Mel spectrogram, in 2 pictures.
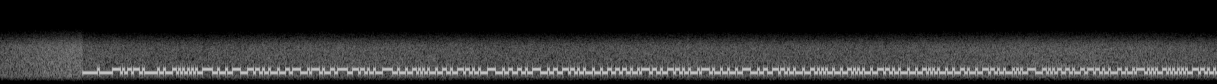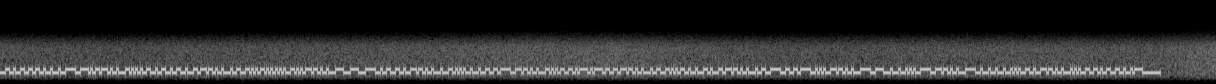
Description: RTTY (50 baud, 170 Hz shift), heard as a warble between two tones, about 630 Hz centre, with radio static. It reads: 46519 79375 51410 92092 18030 31192 76141 14171 69487 03646 08015 42227 24464 99520 76185 48338 24077 25856 59165 51160 68203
